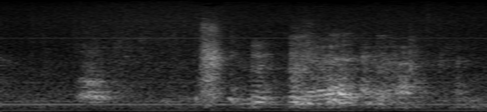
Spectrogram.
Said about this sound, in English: My dog downstairs, they're part of the Bible study. He barked right at the right point.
